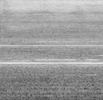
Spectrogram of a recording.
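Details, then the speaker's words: Dräger Savina mechanical ventilator, nebulizer button pressed during a practical lecture: steady hiss of air with a constant high whine as the nebulizer port blows air; ventilator nebulizer airflow. "وبتروحوا انت ضاغط هنا على النبيولايزر بصير ايش؟ طلع هذا الزر بدا يعمل هواء."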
